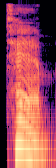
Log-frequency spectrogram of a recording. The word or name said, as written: tam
